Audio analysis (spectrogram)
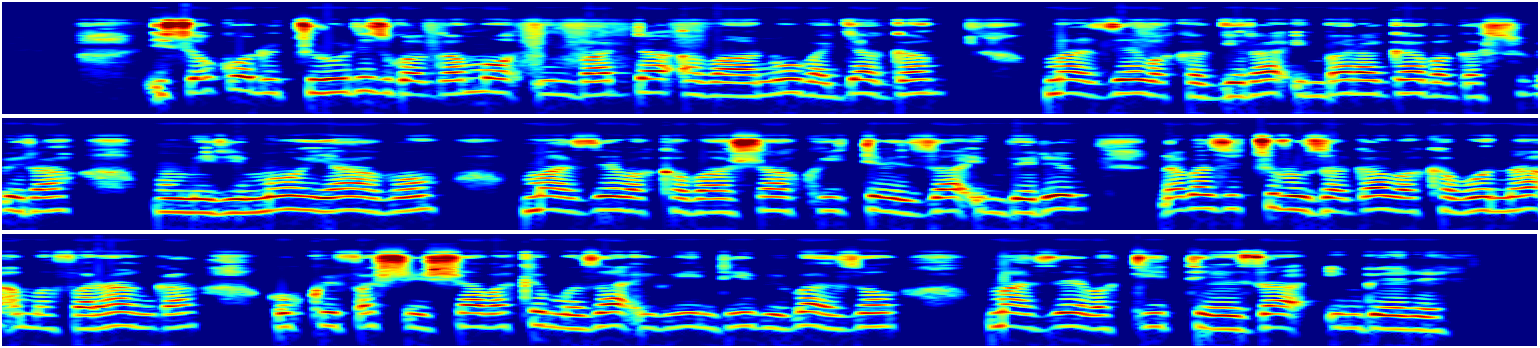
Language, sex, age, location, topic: Kinyarwanda, female, 18-24, Musanze, finance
